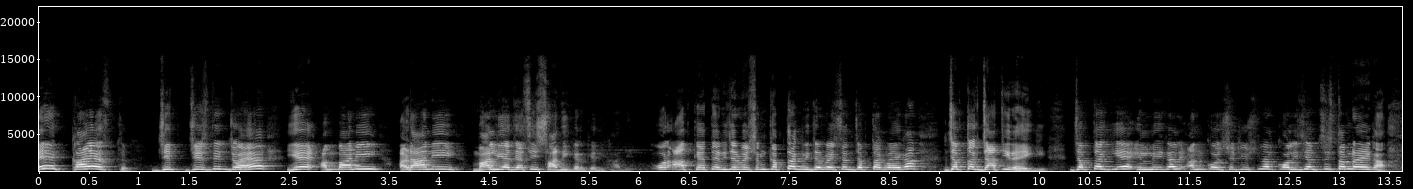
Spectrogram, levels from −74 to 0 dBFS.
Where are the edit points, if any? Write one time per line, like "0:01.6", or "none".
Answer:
0:06.2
